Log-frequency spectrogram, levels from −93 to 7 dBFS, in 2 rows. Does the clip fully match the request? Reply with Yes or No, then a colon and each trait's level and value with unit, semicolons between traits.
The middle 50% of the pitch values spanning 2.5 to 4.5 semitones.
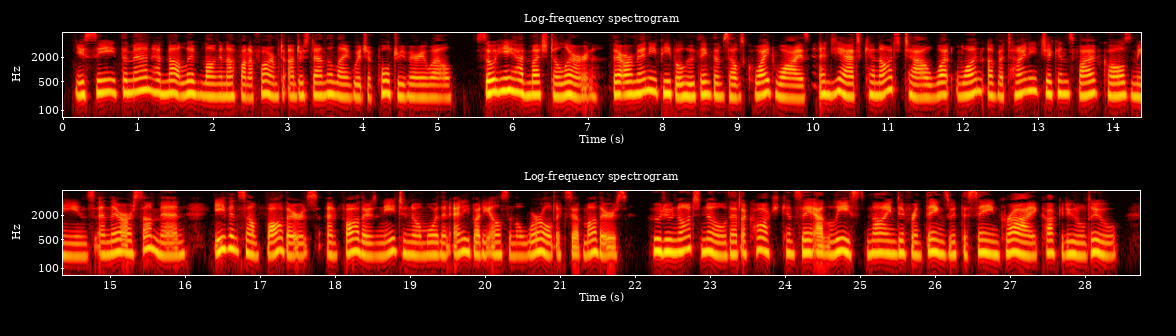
Yes: average, 2.8 semitones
